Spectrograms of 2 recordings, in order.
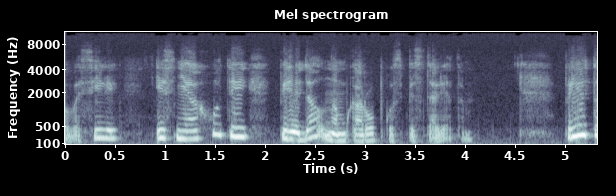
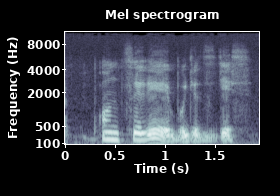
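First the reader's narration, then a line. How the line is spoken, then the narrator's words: Gloomy reply. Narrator (Russian): мрачно ответил он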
